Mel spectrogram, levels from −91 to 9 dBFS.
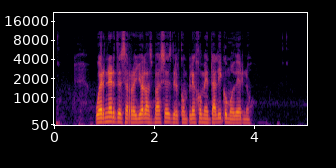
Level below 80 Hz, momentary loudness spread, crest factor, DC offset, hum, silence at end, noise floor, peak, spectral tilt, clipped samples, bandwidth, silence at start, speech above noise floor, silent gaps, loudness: -62 dBFS; 9 LU; 20 dB; under 0.1%; none; 1.15 s; -70 dBFS; -2 dBFS; -5.5 dB/octave; under 0.1%; 11.5 kHz; 0.05 s; 48 dB; none; -22 LUFS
